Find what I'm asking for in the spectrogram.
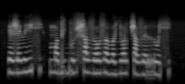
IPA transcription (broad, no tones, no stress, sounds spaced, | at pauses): e ʐ e ð i sʲ | m ɔ d i ɡ u z ʂ i lˠ z o z ɔ ð ɔ ʎ u lˠ t͡ʃ e lˠ z ɨ r u sʲ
